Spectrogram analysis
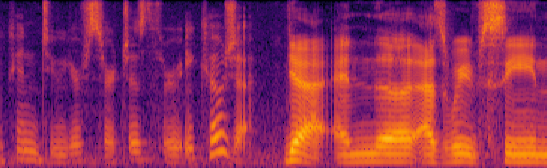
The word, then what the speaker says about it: Ecosia: Ecosia, I pronounced it correctly.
